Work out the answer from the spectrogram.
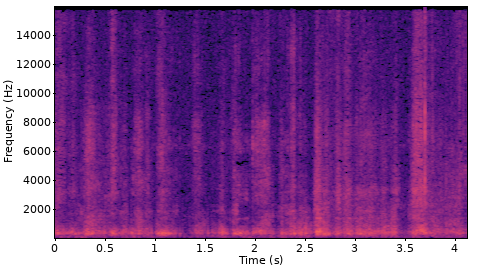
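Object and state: Nylon fabric pouch being scratched.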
